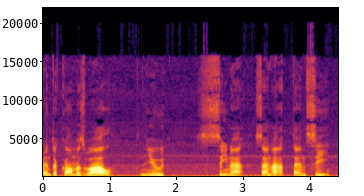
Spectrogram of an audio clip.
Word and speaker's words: Sena: I always pronounce it like Sena because in my language you will speak that like Sena, and Sena you only say that with a double N, you know, like the F1 pilot Ayrton Senna.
